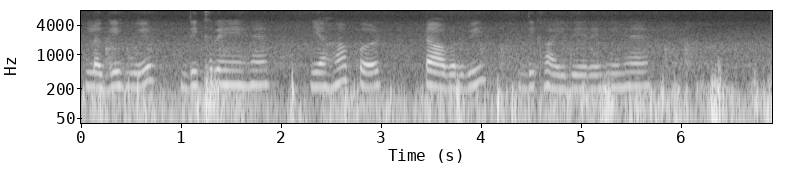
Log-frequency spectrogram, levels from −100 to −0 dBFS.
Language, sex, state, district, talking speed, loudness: Hindi, female, Punjab, Pathankot, 115 wpm, -19 LUFS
